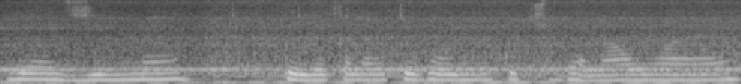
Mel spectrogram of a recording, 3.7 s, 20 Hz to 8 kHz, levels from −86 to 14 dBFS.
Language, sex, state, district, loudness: Hindi, female, Chhattisgarh, Raipur, -15 LUFS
